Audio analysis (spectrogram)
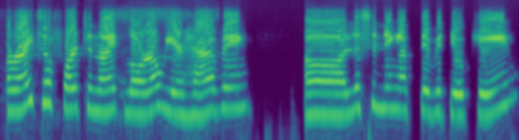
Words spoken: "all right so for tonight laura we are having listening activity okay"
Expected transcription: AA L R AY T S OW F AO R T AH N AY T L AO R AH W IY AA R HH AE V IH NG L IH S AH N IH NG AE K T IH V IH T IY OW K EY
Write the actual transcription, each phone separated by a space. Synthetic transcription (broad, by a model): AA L R AY T S OW F AO R T AH N AY T L AO R AH W IY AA R HH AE V IH NG L IH S AH N IH NG AE K T IH V IH T IY OW K EY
